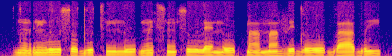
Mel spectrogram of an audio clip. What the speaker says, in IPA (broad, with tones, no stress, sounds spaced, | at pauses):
d ũ˦˨ r ĩ˦ l uː˦ s o˨ d u˦ t͡s ĩ˨ n u˨ ɡʷ ĩ˦ s ũ˨ s u˨ l ɛ˨ n oː˨ k͡p ã˨ m ã˦ v ɪ˦ d oː˨ ɡʷ aː˦ ɡʷ i˦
